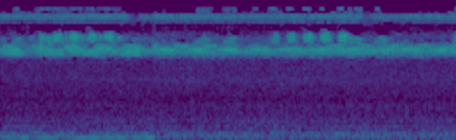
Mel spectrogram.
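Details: Crickets chirping in early autumn at the very end of summer: a dense, steady high-pitched trill with a faster pulsing layer above it, many insects calling at once over a soft low rumble.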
